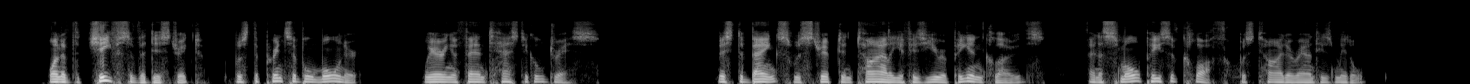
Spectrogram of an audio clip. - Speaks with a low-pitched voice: Yes, low, 110 Hz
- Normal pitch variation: Yes, average, 3.7 semitones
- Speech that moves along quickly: No, average, 145 wpm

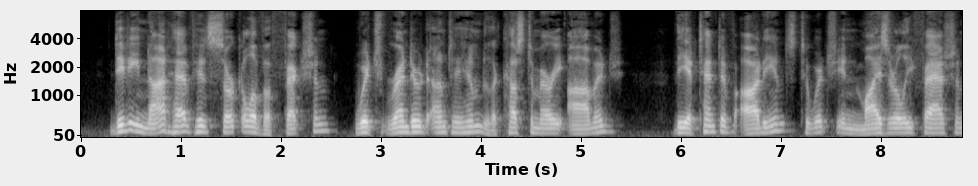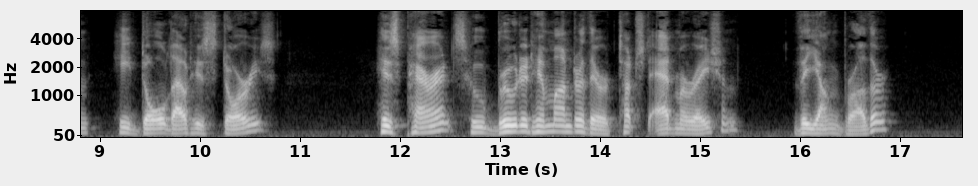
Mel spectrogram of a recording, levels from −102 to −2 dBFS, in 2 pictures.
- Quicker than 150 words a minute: No, slow, 135 wpm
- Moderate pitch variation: Yes, average, 4.2 semitones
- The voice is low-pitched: Yes, low, 120 Hz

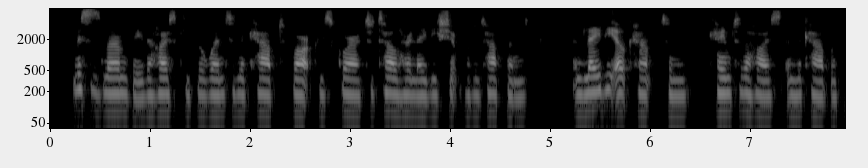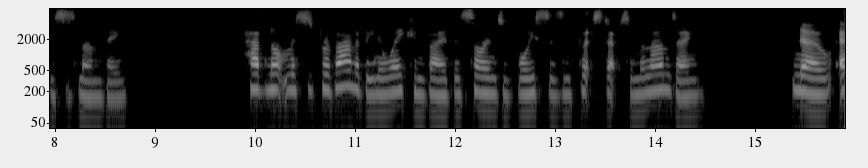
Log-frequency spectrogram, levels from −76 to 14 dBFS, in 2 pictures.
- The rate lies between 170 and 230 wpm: Yes, average, 180 wpm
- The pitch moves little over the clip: Yes, narrow, 2.0 semitones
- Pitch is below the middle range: No, medium, 180 Hz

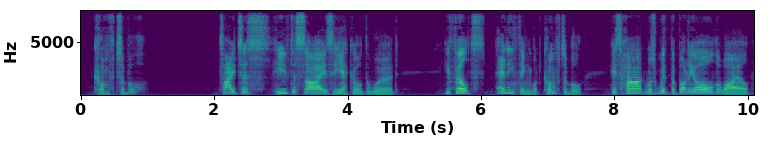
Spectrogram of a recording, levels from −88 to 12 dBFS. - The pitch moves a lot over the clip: Yes, wide, 5.8 semitones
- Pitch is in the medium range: Yes, medium, 165 Hz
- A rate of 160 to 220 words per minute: No, average, 145 wpm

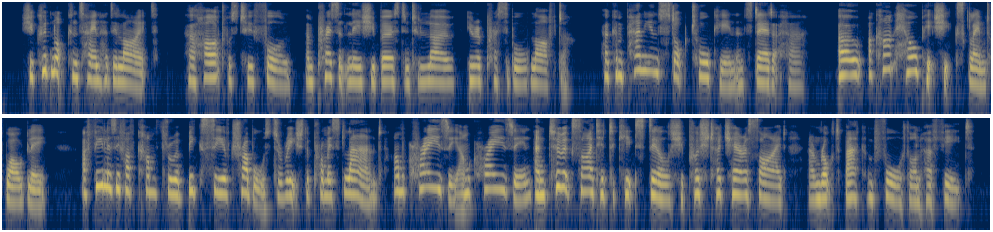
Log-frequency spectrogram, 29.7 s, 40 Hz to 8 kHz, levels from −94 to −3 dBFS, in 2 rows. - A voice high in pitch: Yes, high, 200 Hz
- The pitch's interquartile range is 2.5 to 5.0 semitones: No, wide, 5.4 semitones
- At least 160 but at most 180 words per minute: No, average, 150 wpm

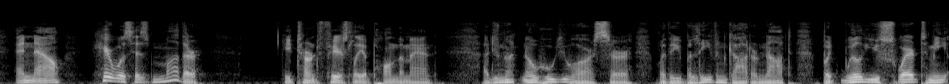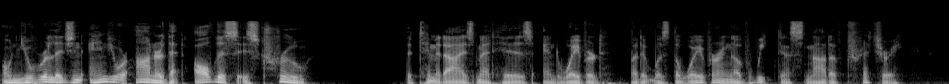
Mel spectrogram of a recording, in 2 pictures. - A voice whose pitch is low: Yes, very low, 85 Hz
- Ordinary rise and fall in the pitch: No, wide, 6.8 semitones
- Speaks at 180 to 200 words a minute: Yes, average, 195 wpm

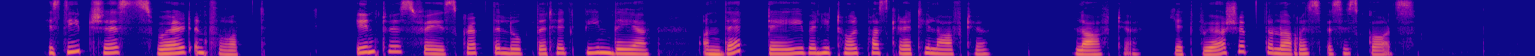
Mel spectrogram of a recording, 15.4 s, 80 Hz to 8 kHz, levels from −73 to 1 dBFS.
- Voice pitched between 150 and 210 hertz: Yes, medium, 185 Hz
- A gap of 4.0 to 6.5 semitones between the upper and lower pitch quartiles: No, average, 3.3 semitones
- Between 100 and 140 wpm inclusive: Yes, slow, 135 wpm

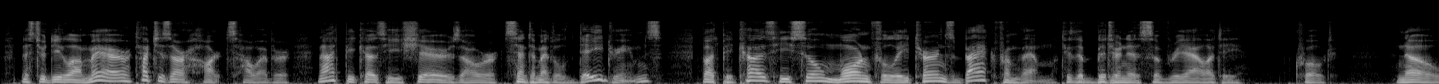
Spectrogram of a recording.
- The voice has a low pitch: Yes, low, 100 Hz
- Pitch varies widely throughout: Yes, wide, 6.5 semitones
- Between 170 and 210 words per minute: No, slow, 135 wpm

